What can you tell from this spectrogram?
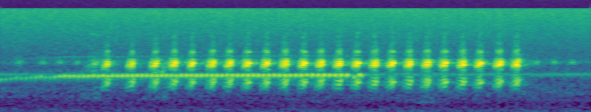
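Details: Tree frogs singing in a pond on an April night in north-eastern Italy: a rapid series of about twenty loud, evenly spaced croaking pulses over three seconds, over the steady high trill of mole crickets.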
